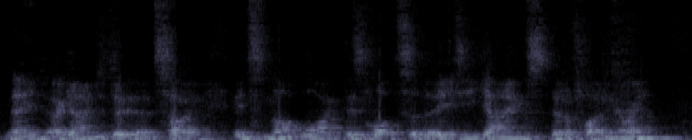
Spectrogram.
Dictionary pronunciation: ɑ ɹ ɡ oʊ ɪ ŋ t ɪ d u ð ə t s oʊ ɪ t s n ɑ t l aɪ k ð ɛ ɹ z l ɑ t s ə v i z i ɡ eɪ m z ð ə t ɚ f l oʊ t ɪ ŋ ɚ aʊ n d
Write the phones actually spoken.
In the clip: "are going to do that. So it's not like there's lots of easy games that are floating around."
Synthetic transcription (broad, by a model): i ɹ ɡ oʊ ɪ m t ɪ d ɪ ð ə t s oʊ ɪ t s n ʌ t l aɪ k ð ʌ ɹ z l ɑ t s ə v i z i ɡ eɪ m z ð ə t ɚ f l oʊ t ɪ ŋ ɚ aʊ n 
